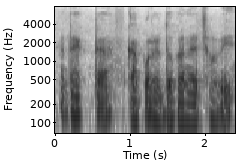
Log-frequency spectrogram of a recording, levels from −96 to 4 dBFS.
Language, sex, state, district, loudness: Bengali, male, Tripura, Dhalai, -21 LUFS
